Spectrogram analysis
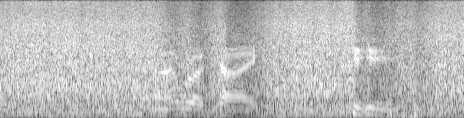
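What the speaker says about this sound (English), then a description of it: "I think hopefully you'll pick up an impression of just how towering these waves are." Heavy ocean waves and surf roar steadily around a ship at sea on a voyage to Antarctica, a broad continuous wash of water and wind noise under which people speak briefly.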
